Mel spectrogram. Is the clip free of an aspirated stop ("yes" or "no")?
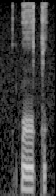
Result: yes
